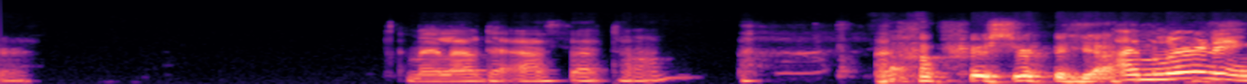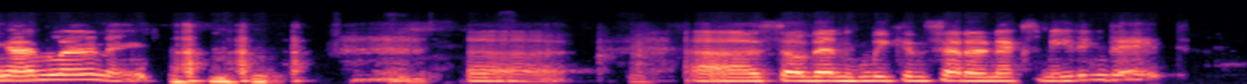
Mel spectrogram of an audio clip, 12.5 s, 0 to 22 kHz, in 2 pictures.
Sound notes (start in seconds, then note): 3.8 chuckles; 6.9 laughs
